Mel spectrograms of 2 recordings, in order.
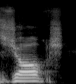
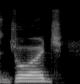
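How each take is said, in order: First: Georges said as ZHORZH, French style; French Georges, one syllable; French pronunciation. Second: George said the English way, JORJ; English George, one syllable; English pronunciation. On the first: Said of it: "French people know me as". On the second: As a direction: say George with hard j sounds at both ends. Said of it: "English people know me as". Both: Shown as a demonstration.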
